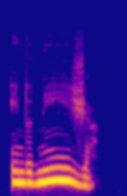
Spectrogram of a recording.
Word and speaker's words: Indonesia: I-N-D-O-N-E-S-I-A 라는 철자입니다. 인도네시아 발음이 어떻게 될까요? 오, 인도네시아, 인도네시아. Indonesia. 요렇게 해주시면 되겠습니다. 오, 신기한 게 끝부분에 있는 S라는 철자의 발음은 마치, 어, 인도네시아, 인도네시아 라고 들렸잖아요. 그래서, 젬, 젬, 젬. 이렇게 사운드 처리를 해주시면 되겠습니다.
